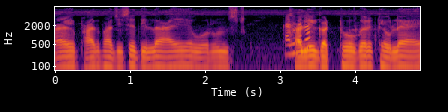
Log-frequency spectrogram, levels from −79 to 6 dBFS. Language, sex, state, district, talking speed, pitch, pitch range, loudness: Marathi, male, Maharashtra, Gondia, 135 wpm, 100 Hz, 100-105 Hz, -22 LUFS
